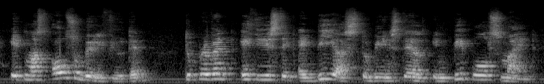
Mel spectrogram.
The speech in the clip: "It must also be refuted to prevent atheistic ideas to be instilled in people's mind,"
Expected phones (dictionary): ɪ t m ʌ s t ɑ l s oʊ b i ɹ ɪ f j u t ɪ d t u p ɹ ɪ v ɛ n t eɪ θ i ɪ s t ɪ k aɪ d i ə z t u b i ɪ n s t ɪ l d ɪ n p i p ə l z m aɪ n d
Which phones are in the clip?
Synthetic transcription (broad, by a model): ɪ t m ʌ s t ɑ l s oʊ b i ɹ ɪ f j u t ɪ d t u p ɹ ɪ v ɛ n t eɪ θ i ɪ s t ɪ k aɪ d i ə s t u b i ɪ n s t ɪ l d ɪ n p i p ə l s m aɪ n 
